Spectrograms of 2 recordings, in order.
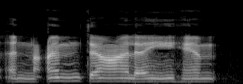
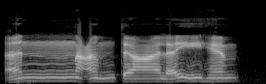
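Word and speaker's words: أَنْعَمْتَ: If we stretch it, then this is an incorrect pronunciation. An incorrect pronunciation will be an'amta alayhim. This is incorrect.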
